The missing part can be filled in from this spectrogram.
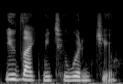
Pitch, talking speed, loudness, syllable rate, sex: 200 Hz, 290 wpm, -21 LUFS, 5.4 syllables/s, female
